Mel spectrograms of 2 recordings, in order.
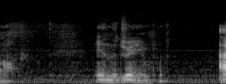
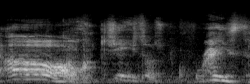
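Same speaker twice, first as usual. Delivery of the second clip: pained groan; 8 semitones higher, much slower than usual. Retold or imitated. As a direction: groan it slowly through retold heart pain. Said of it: "Like, it hurt".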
